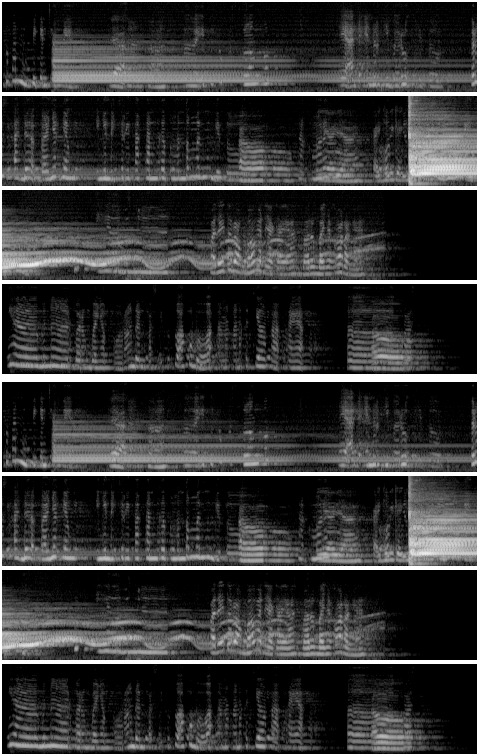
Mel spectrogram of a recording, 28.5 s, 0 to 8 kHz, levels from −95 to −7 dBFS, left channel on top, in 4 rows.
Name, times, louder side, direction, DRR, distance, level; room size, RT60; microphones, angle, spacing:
voice 1, 0.1-1.1 1.9-2.1 2.7-3.0 3.6-4.0 5.0-6.6 7.0-8.2 8.5-10.9 11.6-12.3 12.8-14.7 15.7-16.8 18.5-18.8 21.4-23.5 24.0-25.9 26.5-27.5, right 4 dB, 20° right, -1 dB, 1.4 m, -46 dB
sound 1, 0.8-3.9 13.2-17.1 17.5-17.7 18.3-18.4, left 3 dB, 10° left, 0.8 m, -26 dB
voice 2, 2.2-2.5 10.7-11.5 11.8-14.7 17.4-19.7 26.9-27.5, right 2 dB, 55° right, -1 dB, 1.9 m, -43 dB
27.5 x 26.5 x 5.4 m, 1.0 s
head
